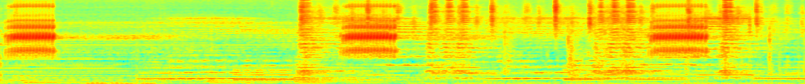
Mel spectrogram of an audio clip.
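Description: Frog croaking three times, each croak short and spaced about two and a half seconds apart, over background music with held low notes.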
